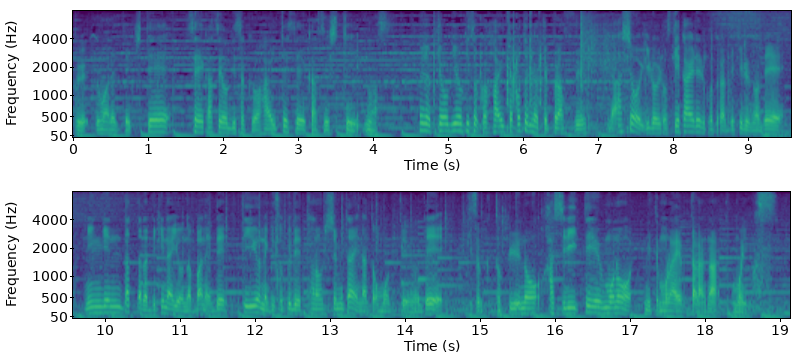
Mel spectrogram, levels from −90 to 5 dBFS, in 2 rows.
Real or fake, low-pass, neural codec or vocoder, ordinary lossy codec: real; none; none; none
